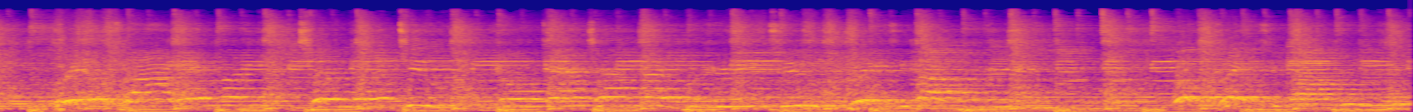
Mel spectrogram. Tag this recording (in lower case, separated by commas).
music, rock and roll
